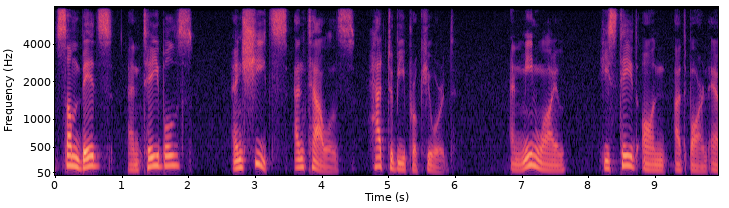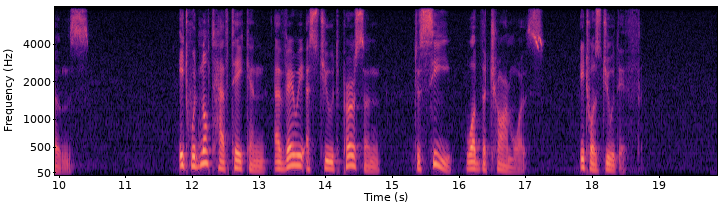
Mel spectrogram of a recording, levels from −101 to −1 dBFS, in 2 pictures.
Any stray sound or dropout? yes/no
no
